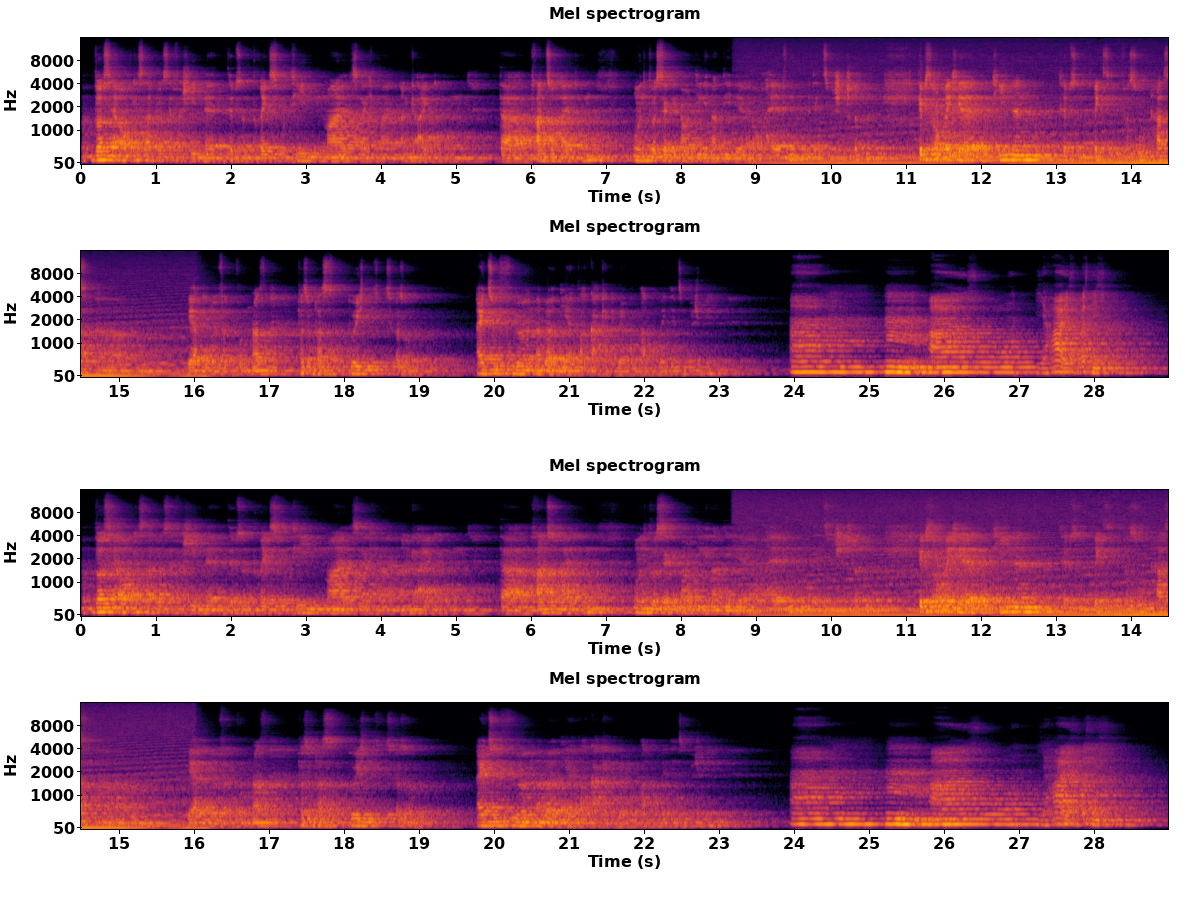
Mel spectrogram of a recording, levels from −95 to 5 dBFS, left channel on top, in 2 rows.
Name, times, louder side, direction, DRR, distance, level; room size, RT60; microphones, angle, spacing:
voice 1, 0.1-5.1 5.6-7.1 7.4-15.4 15.9-18.9 19.8-22.9, left 1 dB, 45° left, -2 dB, 0.8 m, -23 dB
sound 1, 8.7-16.0, right 1 dB, 35° right, 0.5 m, -29 dB
voice 2, 23.9-28.1, left 1 dB, 80° left, 0 dB, 0.7 m, -22 dB
7.1 x 3.4 x 4.6 m, 2.5 s
head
